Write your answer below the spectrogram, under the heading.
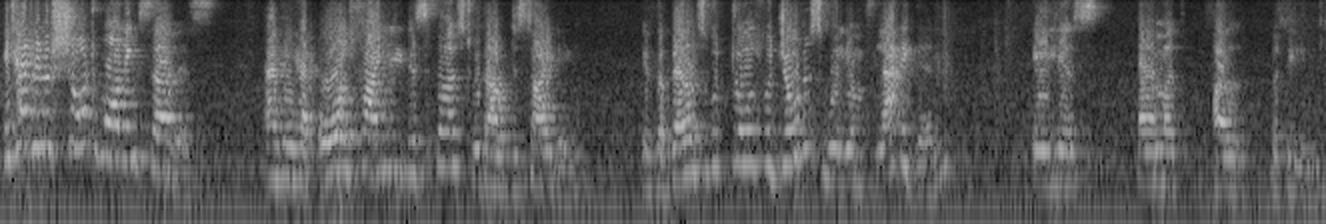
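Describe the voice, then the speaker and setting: A woman's voice: medium pitch, expressive, measured pace, bright, forceful tone. A woman giving a dramatised reading of a story in a hall. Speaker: story reader. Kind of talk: dramatised book reading on stage. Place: echoey event hall. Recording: echoey hall, distant mic, faint noise.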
